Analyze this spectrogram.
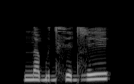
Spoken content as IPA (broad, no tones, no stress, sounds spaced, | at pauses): n a b ə d x e d ɮ e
